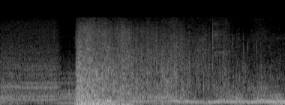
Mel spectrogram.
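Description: Tyres skid and scrape over sand.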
